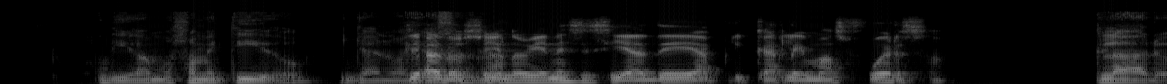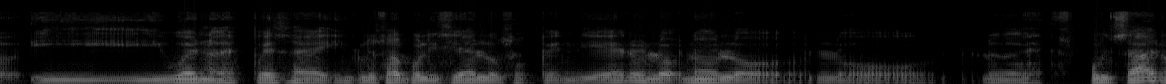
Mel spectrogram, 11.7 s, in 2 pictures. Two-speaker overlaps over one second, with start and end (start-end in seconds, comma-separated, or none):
none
